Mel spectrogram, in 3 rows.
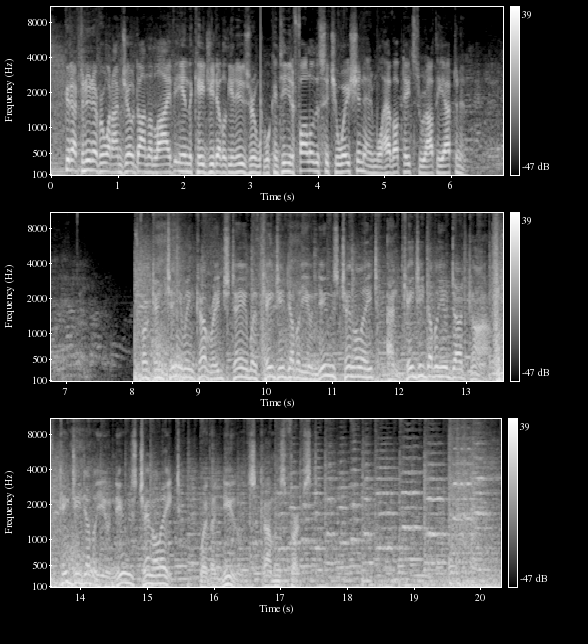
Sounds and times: Music: 0.0s - 2.5s, 8.0s - 20.3s
Speech: 0.2s - 17.5s.

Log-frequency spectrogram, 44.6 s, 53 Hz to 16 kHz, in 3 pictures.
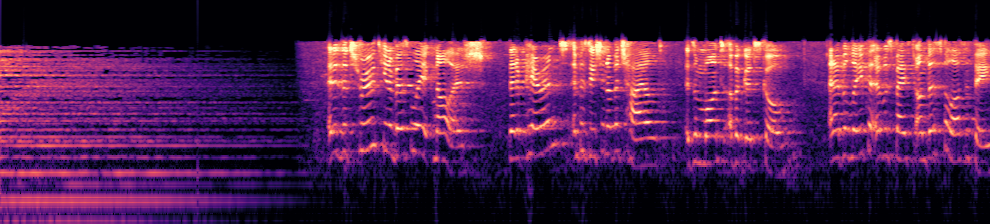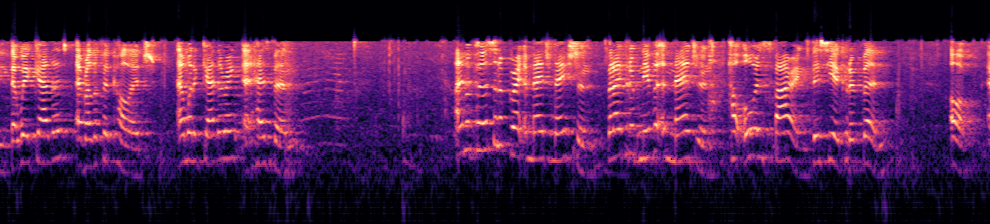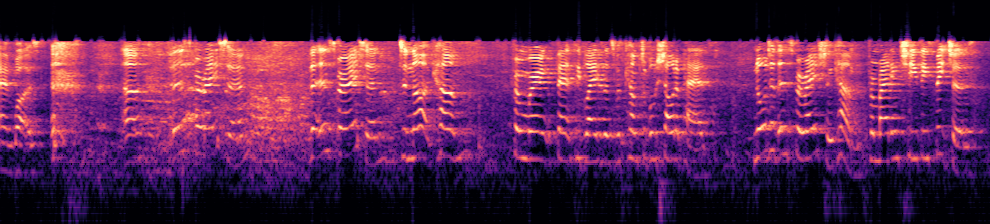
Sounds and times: Narration, monologue: 4.8s - 44.5s
Female speech, woman speaking: 4.9s - 19.4s, 21.7s - 28.3s, 29.1s - 30.5s, 31.5s - 33.5s, 34.3s - 36.8s, 37.4s - 44.5s.

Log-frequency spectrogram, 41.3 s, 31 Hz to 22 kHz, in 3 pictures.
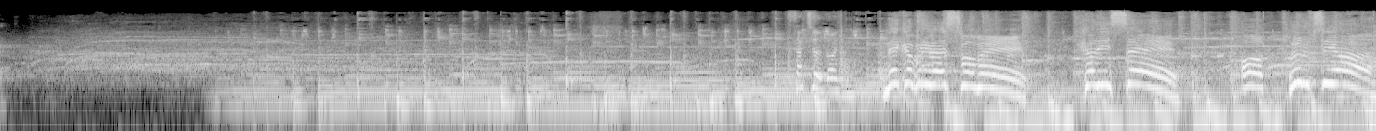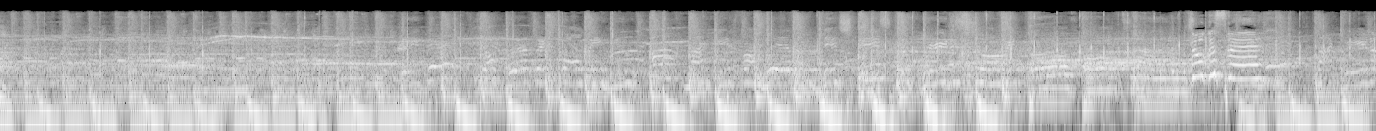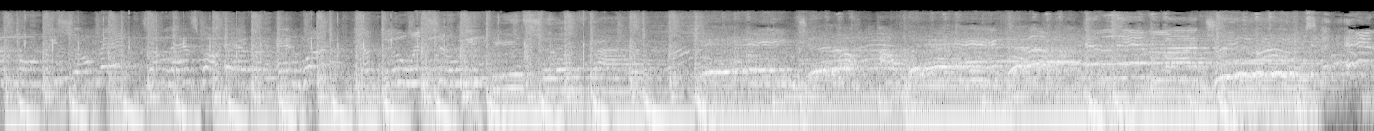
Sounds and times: Music: 2.0s - 41.2s.

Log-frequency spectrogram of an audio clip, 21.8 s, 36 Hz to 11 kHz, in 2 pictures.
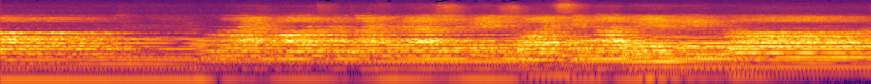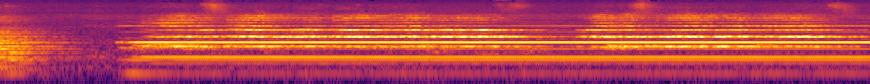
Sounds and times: Mantra: 0.0s - 1.6s, 2.6s - 11.7s, 12.5s - 21.7s.

